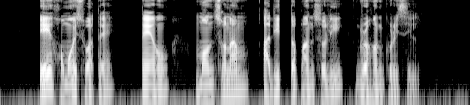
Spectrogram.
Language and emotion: Assamese, neutral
